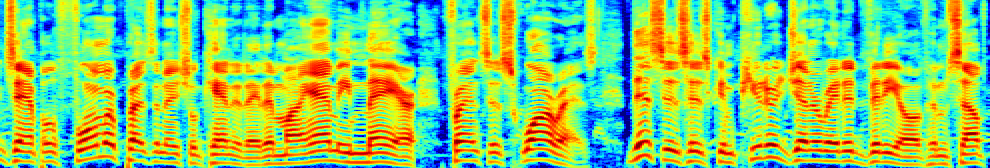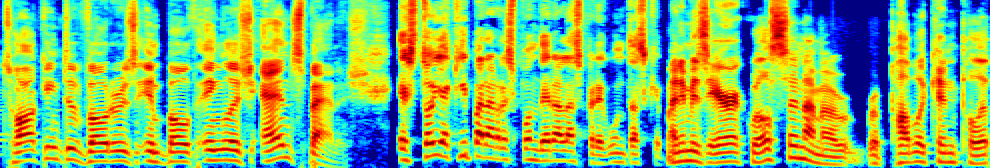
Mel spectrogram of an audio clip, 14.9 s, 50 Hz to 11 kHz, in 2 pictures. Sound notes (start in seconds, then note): 3.1 nat/sd / francis suarez deep fake/courtesy: sos america pac/talking in english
